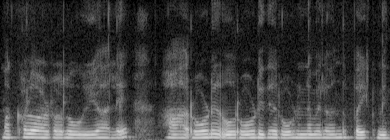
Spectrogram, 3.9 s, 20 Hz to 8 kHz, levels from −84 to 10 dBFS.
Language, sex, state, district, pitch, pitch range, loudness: Kannada, female, Karnataka, Raichur, 180 Hz, 175-185 Hz, -14 LUFS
